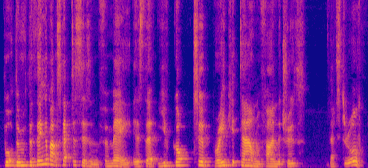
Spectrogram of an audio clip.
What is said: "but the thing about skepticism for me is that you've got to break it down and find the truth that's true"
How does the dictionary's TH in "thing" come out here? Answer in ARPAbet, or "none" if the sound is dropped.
TH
